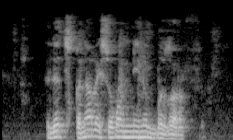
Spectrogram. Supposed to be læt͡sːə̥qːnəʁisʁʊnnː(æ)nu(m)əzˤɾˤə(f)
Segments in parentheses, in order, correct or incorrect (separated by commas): incorrect, incorrect, correct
